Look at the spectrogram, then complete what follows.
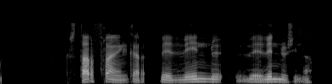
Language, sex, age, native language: Icelandic, male, 30-39, Icelandic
